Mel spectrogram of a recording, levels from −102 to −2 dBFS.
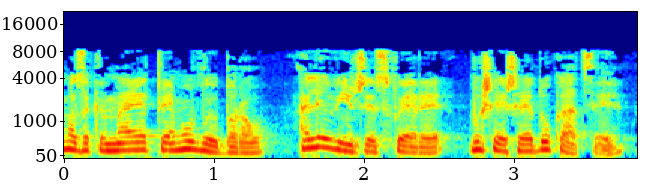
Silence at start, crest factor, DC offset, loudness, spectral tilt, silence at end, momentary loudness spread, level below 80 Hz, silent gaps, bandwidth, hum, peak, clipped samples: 0 s; 12 dB; under 0.1%; -19 LUFS; -5 dB/octave; 0.1 s; 6 LU; -48 dBFS; none; 8.8 kHz; none; -6 dBFS; under 0.1%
